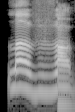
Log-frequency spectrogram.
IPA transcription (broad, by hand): lʌv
